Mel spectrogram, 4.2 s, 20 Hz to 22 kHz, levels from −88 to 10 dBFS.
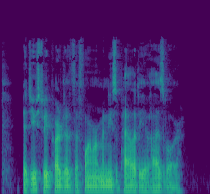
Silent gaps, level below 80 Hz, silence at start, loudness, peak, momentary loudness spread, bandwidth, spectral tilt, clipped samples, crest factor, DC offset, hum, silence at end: none; -38 dBFS; 0.05 s; -23 LUFS; 0 dBFS; 10 LU; 11 kHz; -6.5 dB/octave; under 0.1%; 22 dB; under 0.1%; none; 0.55 s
